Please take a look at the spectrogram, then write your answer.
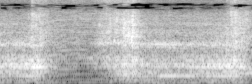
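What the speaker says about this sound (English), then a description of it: "you can use a food processor or a jug and a hand processor like this one" A hand processor whirs while pureeing cooked pumpkin in a glass jug, a loud close motor drone that dips briefly and then picks back up.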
